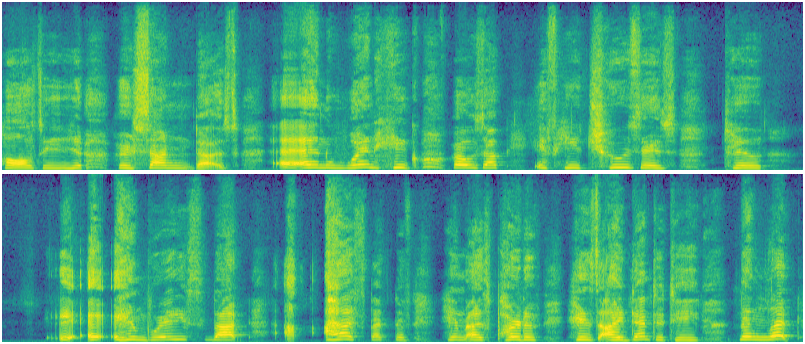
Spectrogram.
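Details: Dysfluent speech (stutter) in an adult woman with cerebral palsy, a neuromuscular disorder she says affects motor control including speech; her stutter worsens when reading aloud; here spontaneous speech.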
